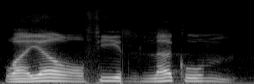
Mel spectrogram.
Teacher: Tapi kalau dibalik, ra sukun bertemu dengan lam tidak diidgham.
